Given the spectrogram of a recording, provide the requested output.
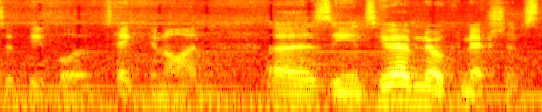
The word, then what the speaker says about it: zine: are so if you've never heard of a zine before the term itself comes from magazine and it's pronounced a magazine that design but Xion like magazine and it is a small publication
